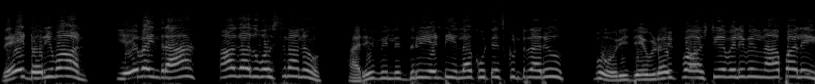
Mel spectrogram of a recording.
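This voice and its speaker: A woman's voice: very high voice, lively intonation, quick pace, no room sound. A woman voicing a sassy little girl who scolds and lectures dramatically in a cartoon-style game dub. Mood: worried.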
